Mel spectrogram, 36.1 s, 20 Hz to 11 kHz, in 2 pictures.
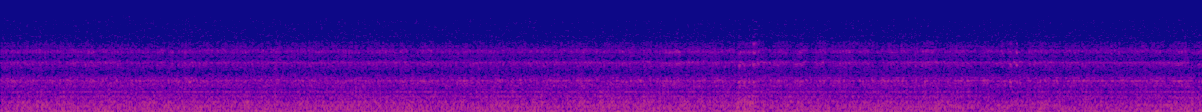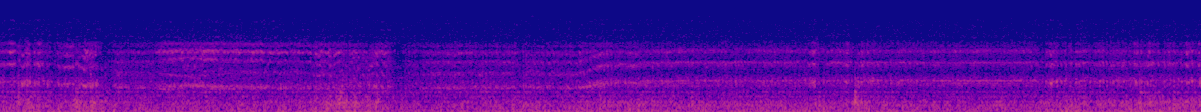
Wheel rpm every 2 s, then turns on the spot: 240, 230, 230, 230, 230, 230, 230, 230, 230, 190, 160, 160, 160, 200, 230, 230, 230, 240.
none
